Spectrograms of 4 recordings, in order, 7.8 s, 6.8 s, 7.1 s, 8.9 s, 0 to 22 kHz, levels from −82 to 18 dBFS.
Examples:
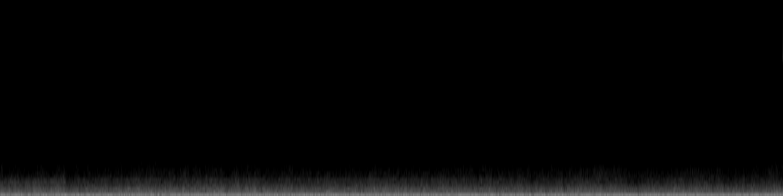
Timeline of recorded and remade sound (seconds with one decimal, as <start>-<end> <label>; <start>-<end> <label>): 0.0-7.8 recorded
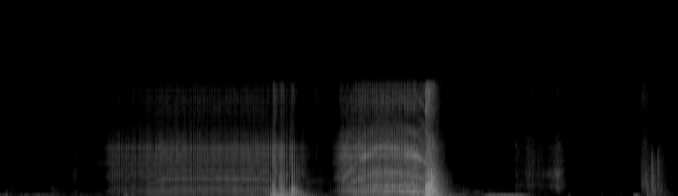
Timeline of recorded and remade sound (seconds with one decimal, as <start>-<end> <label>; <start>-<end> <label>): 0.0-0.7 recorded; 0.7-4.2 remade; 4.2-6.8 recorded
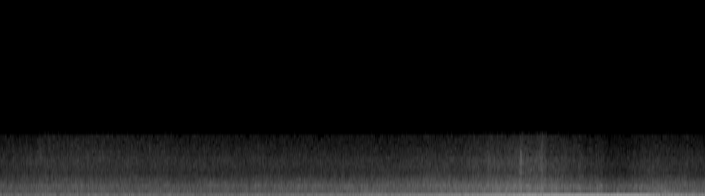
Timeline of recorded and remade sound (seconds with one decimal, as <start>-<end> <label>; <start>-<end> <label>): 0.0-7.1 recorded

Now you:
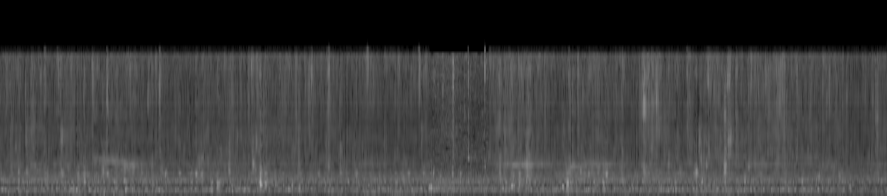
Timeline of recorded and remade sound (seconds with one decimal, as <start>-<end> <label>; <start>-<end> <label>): 0.0-4.3 remade; 4.3-4.9 recorded; 4.9-8.9 remade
